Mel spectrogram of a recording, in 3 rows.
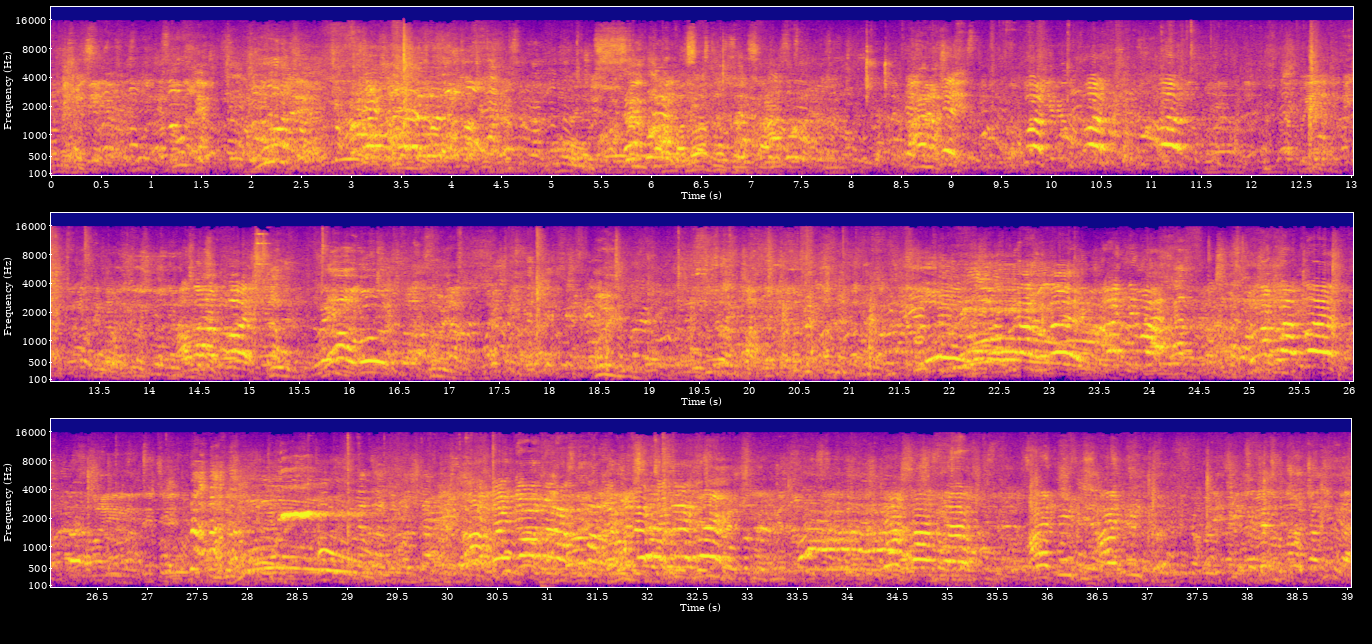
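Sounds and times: people talking at once: 0.0s - 39.0s
spectators chatting: 0.0s - 39.0s.

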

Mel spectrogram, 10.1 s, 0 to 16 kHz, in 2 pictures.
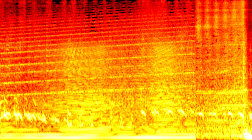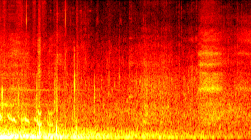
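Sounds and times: heavy low rumble: 0.0s - 8.9s.

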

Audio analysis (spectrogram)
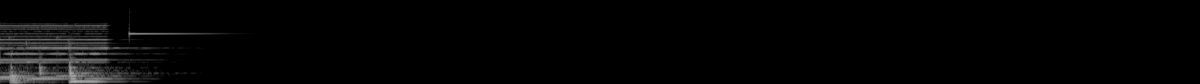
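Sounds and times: background music: 0.0s - 1.6s
high bell-like ding: 0.0s - 2.5s.

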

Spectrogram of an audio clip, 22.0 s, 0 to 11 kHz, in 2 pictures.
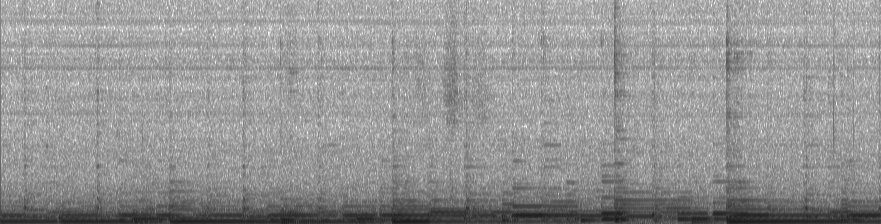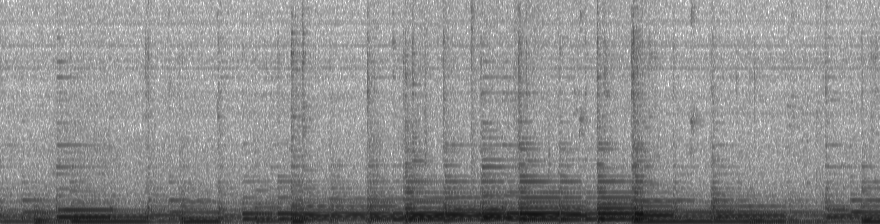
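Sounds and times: acoustic guitar picked melody: 0.0s - 22.0s.

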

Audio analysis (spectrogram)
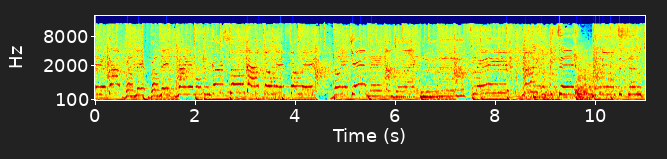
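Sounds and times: electronic pop beat: 0.0s - 11.0s
man singing: 0.0s - 11.0s
deep sliding bass notes: 5.0s - 11.0s.

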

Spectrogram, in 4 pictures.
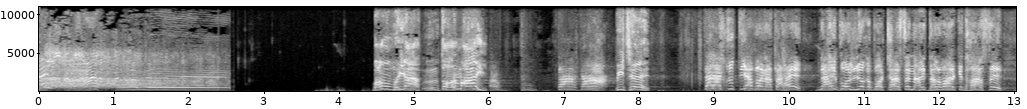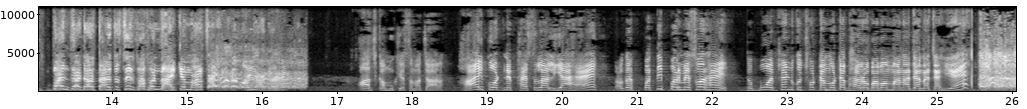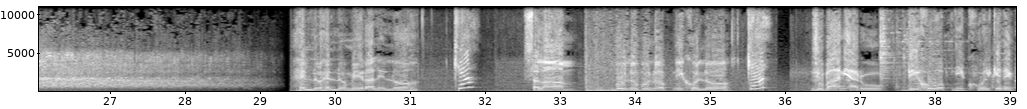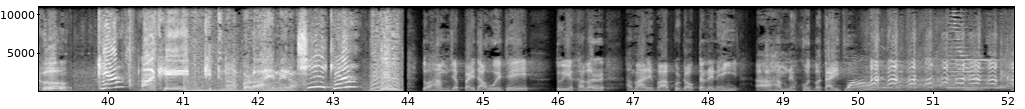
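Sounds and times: crowd laughing: 0.0s - 1.7s, 15.3s - 16.6s, 25.5s - 29.3s, 49.9s - 52.0s
held musical tone: 51.2s - 52.0s.

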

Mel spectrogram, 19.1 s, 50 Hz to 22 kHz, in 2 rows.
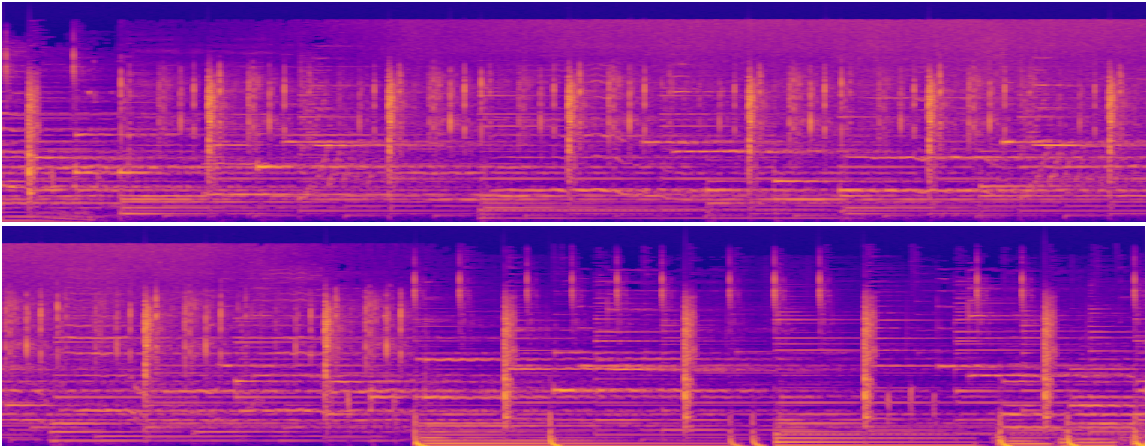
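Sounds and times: lo-fi hip hop music: 0.0s - 19.0s.

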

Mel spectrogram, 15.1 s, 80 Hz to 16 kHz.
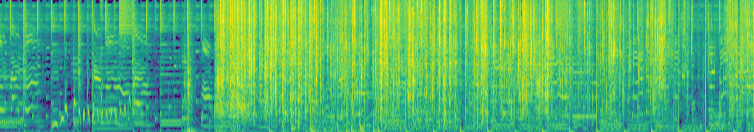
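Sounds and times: background music with steady beat: 0.0s - 15.0s
paper crinkling and rustling: 4.3s - 15.0s.

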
